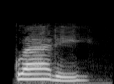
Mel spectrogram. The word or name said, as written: gladdie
